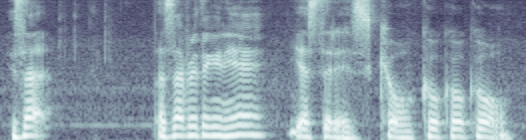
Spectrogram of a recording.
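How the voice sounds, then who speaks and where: A man's voice: a little high, fairly quick, vocal fry, a little mellow, a little hiss or hum. A young British man giving casual, playful gameplay commentary, sweary and often repeating phrases in a sing-song way. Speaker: let's play host.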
